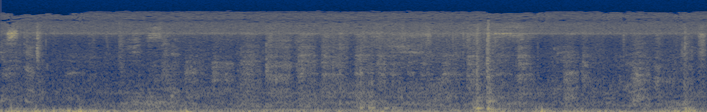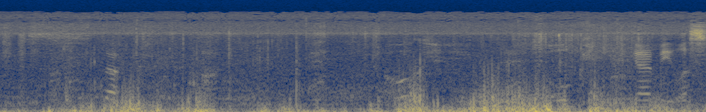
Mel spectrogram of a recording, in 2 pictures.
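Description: A dog's breathing and movement heard up close through a camera strapped to its back, with its long fur and harness brushing against the camera housing; louder and busier in the second half.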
